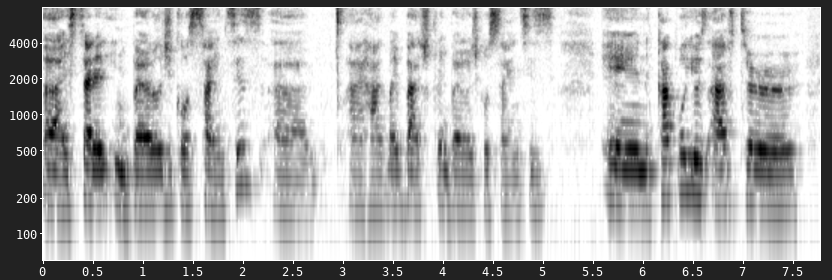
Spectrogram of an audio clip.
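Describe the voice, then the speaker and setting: In an Ivorian accent, a woman speaks at a moderate pace and a fairly low pitch with ordinary pitch variation. Audible room echo surrounds her voice. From Ivory Coast. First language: French. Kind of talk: casual self-introduction vlog.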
